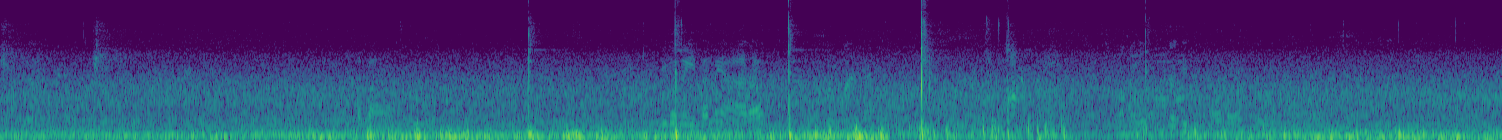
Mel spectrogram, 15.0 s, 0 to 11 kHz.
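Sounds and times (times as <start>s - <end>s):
wind rumble on microphone: 3.0s - 15.0s.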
